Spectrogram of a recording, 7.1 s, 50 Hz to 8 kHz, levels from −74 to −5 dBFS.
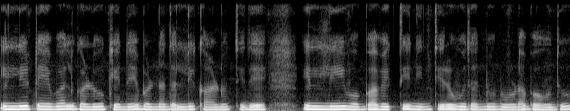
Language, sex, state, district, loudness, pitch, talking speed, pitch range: Kannada, female, Karnataka, Raichur, -13 LUFS, 190 Hz, 90 wpm, 125-200 Hz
